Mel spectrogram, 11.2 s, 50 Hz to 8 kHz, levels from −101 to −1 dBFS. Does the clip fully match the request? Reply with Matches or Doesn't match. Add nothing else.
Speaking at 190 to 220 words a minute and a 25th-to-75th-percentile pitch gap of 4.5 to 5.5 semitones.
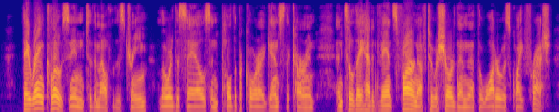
Doesn't match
